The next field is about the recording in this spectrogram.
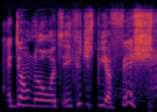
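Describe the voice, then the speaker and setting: A man's voice: extremely high pitch, brisk, pushed and bright, dry recording, clean studio sound. A man chatting casually as a player in a tabletop game, hesitant and joking. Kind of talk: casual chat.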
